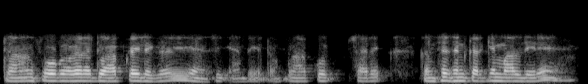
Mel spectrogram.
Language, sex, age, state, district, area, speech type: Hindi, male, 60+, Rajasthan, Jaipur, urban, conversation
